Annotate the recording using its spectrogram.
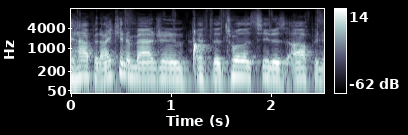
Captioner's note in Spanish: burbuja estallando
